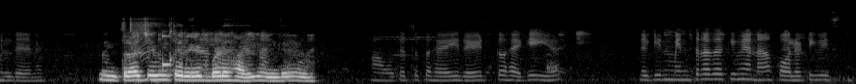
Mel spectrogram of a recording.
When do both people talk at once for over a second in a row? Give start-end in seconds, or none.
1.2-2.9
